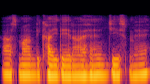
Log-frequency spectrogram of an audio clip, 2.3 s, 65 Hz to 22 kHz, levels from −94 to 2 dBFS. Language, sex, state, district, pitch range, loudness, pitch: Hindi, male, Himachal Pradesh, Shimla, 120-125 Hz, -20 LUFS, 125 Hz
